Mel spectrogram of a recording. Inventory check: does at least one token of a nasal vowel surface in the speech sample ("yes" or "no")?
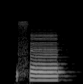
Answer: yes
